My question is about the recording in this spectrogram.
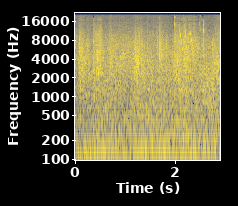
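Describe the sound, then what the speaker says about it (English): Heavy rumbling barrage from a T3 mobile missile launcher in Supreme Commander, a dense, continuous roar of launches and explosions sustained and loud throughout with no pauses. "T3 mobile missile launcher."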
